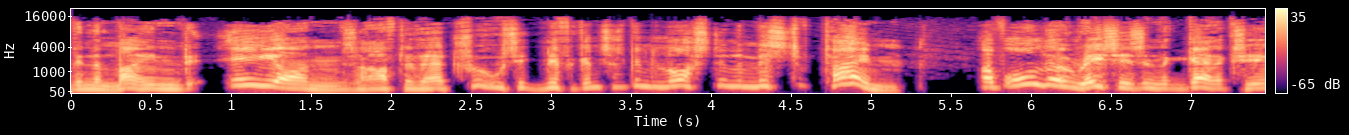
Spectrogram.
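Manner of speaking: put-on a wise old planet-builder explaining gravely; elderly Slartibartfast.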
